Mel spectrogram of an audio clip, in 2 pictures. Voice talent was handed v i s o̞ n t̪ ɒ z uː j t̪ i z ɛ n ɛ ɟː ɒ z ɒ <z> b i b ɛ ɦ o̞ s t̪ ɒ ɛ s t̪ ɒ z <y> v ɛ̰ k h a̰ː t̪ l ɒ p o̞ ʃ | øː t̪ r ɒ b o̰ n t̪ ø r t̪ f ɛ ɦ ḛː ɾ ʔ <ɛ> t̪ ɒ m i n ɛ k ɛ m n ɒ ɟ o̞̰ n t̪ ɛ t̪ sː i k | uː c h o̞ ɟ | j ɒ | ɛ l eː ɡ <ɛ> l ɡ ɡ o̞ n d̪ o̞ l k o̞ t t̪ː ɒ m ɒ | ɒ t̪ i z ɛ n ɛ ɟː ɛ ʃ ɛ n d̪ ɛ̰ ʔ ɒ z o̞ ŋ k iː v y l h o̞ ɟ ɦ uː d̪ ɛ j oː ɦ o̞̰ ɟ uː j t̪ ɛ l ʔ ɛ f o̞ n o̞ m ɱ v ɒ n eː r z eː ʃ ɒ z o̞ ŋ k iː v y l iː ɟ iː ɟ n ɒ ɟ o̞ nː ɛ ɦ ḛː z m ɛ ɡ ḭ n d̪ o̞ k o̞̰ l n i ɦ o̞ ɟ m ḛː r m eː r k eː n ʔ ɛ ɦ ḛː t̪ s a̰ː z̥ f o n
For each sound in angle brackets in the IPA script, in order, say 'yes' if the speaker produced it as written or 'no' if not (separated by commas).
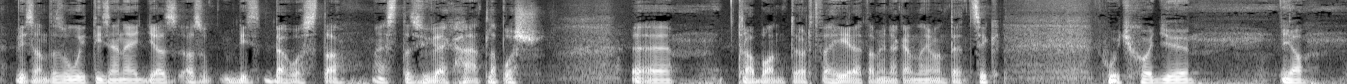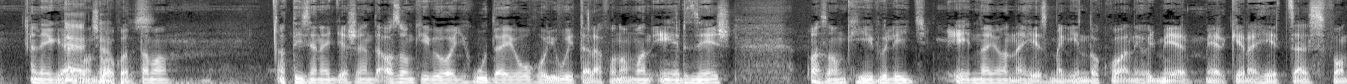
yes, yes, yes, yes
